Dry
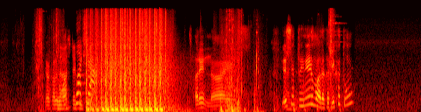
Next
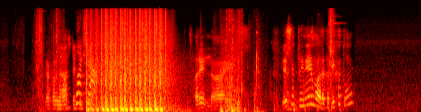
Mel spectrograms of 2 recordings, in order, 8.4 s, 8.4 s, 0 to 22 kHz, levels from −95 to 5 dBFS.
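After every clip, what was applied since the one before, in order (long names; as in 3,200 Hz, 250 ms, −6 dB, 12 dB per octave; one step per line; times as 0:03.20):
flanger 2 Hz, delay 8.9 ms, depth 2.5 ms, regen −63%
level +6 dB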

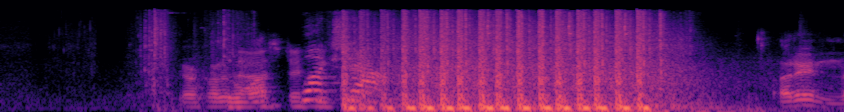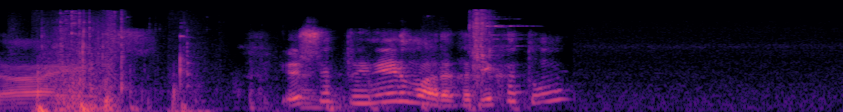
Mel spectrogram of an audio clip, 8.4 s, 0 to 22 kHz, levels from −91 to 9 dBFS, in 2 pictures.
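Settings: no processing that can be heard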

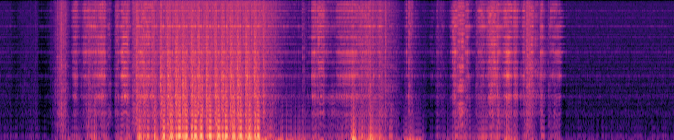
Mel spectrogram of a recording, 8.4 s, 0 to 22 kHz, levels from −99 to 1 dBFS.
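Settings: samples in bit-reversed order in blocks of 256 samples
slew-rate limiting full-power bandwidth 380 Hz
level +9 dB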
